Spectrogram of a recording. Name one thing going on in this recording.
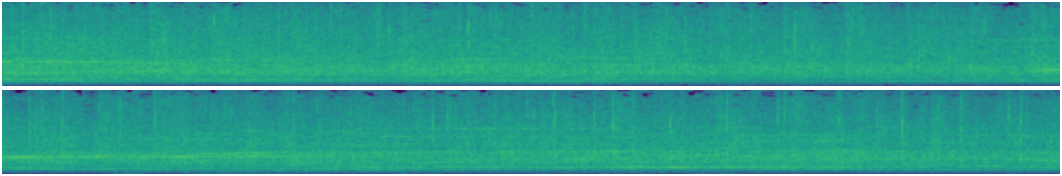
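A jazz big band plays in a large hall, its horns holding long, swelling notes.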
